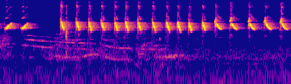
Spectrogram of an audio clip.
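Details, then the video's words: Greater green leafbird singing to spur other leafbirds: two slurred notes, then a steady rhythmic string of about fourteen similar sweeping chirps, roughly four per second. "CUCAK IJO BONGKAR ISIAN BUAT PANCING EMOSI IJO ANDA"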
